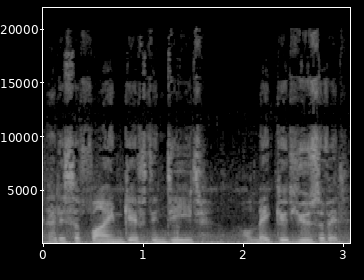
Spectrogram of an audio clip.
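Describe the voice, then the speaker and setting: An actor playing a bold, battle-hardened Viking warrior leader in a video game cutscene. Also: male voice, high voice, fairly even intonation, moderate pace, slight background noise, lightly acted. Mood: warm, steady.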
